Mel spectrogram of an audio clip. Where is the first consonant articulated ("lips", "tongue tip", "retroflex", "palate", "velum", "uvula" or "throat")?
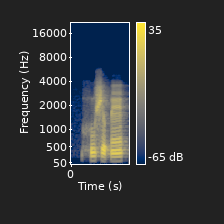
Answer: throat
